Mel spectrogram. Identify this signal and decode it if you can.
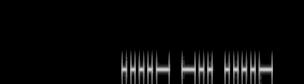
Morse code, heard as a keyed tone, about 28 wpm, 700 Hz. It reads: 4D4
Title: All Cut Numbers - 3-Digit 28wpm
